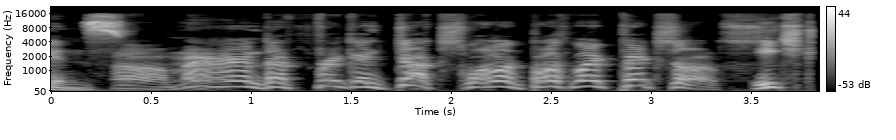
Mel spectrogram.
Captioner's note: as Strong Bad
